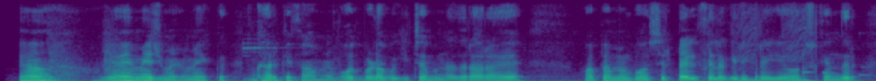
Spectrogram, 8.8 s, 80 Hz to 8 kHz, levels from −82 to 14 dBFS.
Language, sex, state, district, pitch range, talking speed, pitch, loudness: Marathi, male, Maharashtra, Sindhudurg, 130-145 Hz, 190 wpm, 135 Hz, -28 LUFS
